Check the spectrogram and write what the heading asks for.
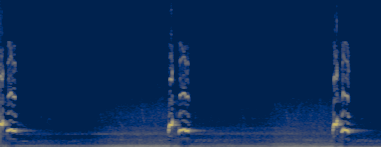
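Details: Sooty-headed bulbul singing energetically: three short bright phrases, each a sharp high note falling into a brief slurred whistle, about two and a half seconds apart, over a low rumble of traffic.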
